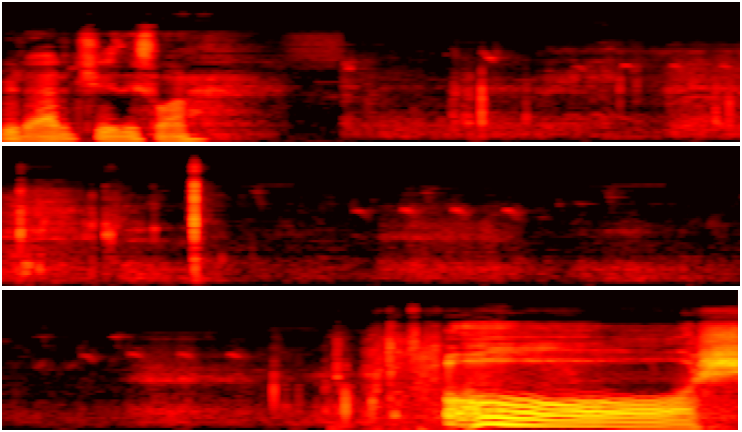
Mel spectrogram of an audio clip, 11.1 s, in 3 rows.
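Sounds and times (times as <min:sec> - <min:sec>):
sharp clicks: 0:03.6 - 0:04.9.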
